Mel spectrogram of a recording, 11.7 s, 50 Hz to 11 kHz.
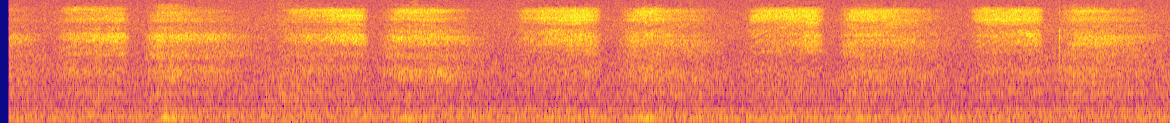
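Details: Person fast asleep ("out cold") snoring: repeated hissing, snorting breaths about 25 a minute over a steady hum.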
